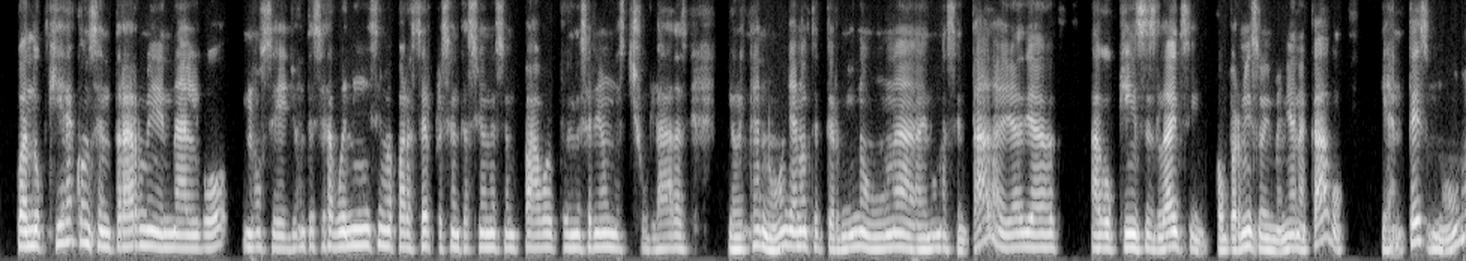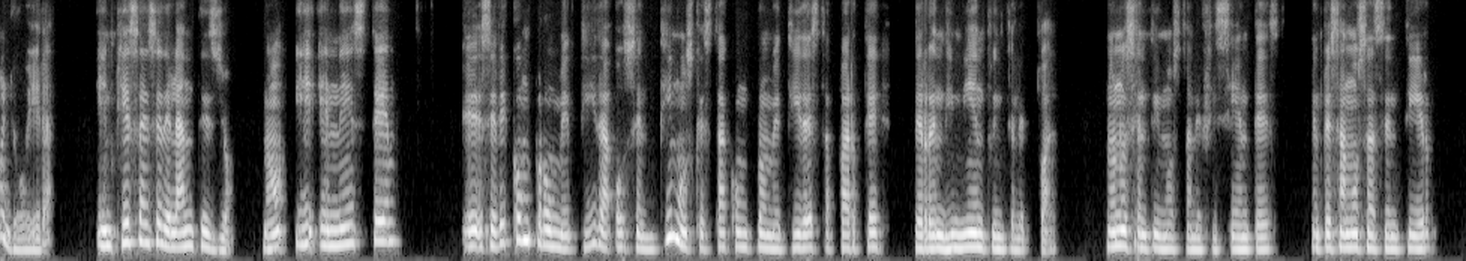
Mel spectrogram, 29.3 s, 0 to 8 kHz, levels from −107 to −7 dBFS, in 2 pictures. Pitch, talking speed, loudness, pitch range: 160 Hz, 165 wpm, -21 LUFS, 145-170 Hz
